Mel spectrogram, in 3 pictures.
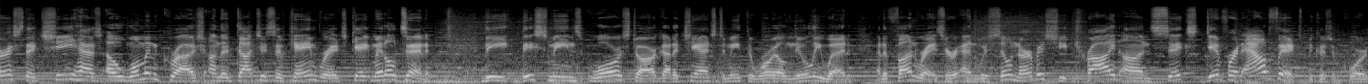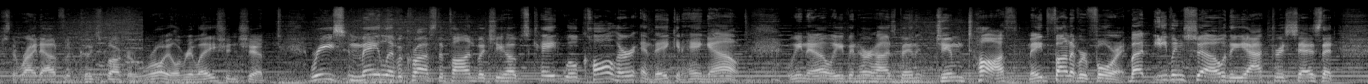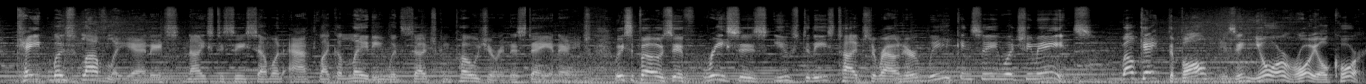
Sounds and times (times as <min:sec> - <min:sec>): Music: 0:00.0 - 0:41.0
Speech: 0:00.0 - 0:41.0.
